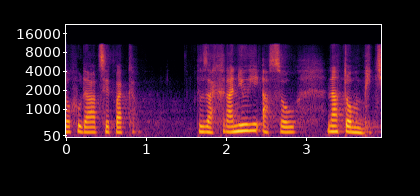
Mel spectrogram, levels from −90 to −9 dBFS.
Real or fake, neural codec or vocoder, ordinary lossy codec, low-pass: fake; codec, 16 kHz in and 24 kHz out, 0.6 kbps, FocalCodec, streaming, 2048 codes; MP3, 96 kbps; 10.8 kHz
